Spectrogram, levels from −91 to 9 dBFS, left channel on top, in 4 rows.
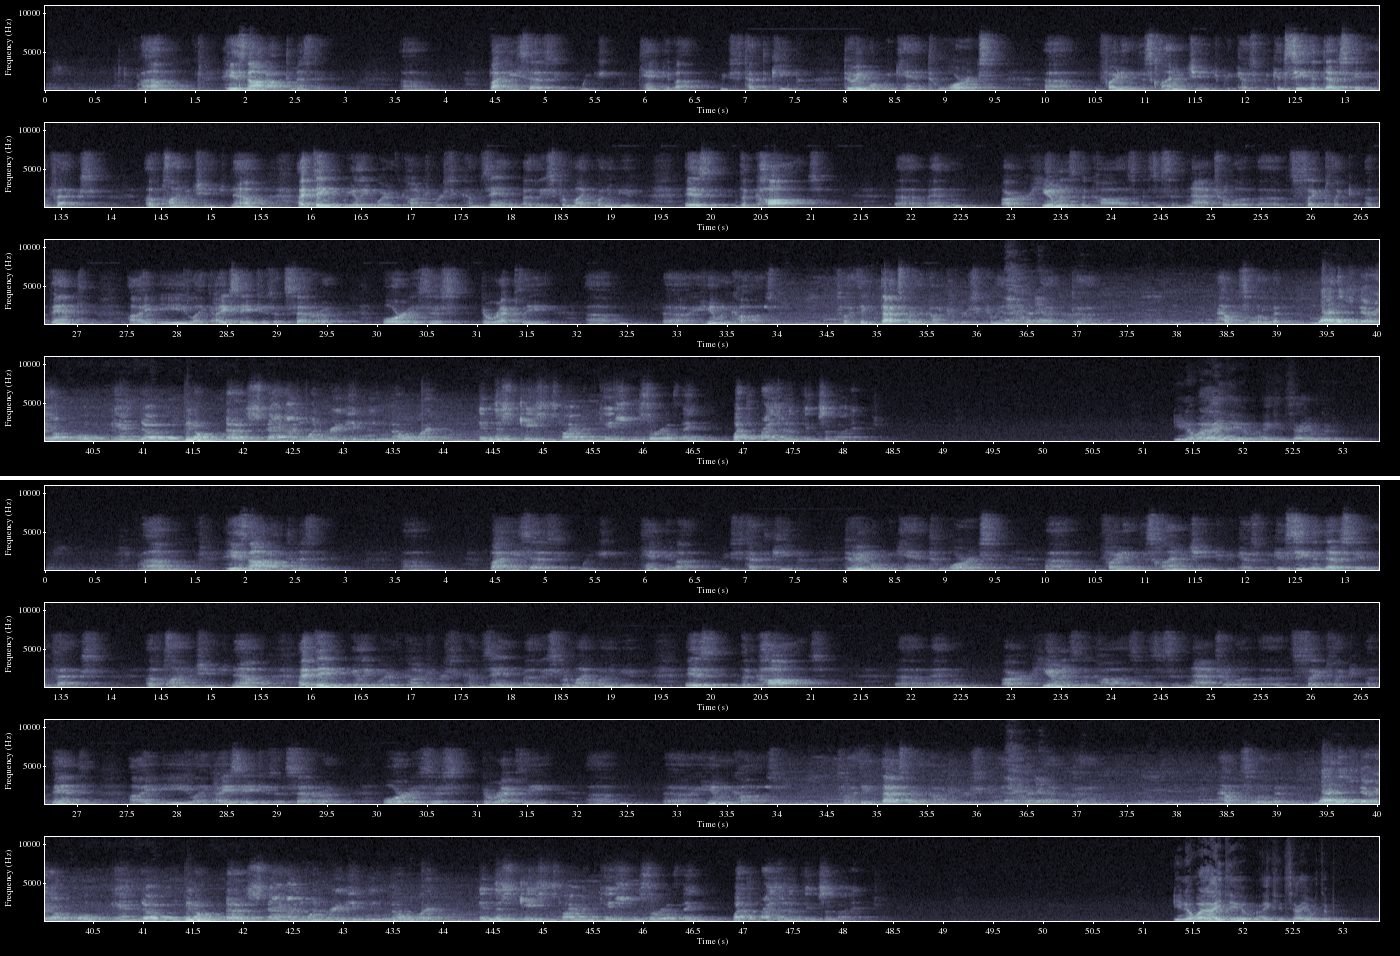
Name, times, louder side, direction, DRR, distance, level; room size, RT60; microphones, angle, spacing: voice 1, 0.7-2.8 3.6-3.9 4.4-5.6 5.9-6.5 6.8-21.1 21.5-22.5 22.9-32.5 32.9-37.7 38.4-39.4, left 3 dB, 60° left, 0.3 m, -31 dB
sound 1, 33.9-46.1, equal, 85° left, 1.4 m, -30 dB
voice 2, 39.3-43.9 44.4-46.6 46.9-48.1, left 1 dB, 20° left, 0.7 m, -26 dB
voice 3, 51.3-52.9, right 2 dB, 35° right, 0.4 m, -26 dB
3.7 x 2.9 x 3.8 m
head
